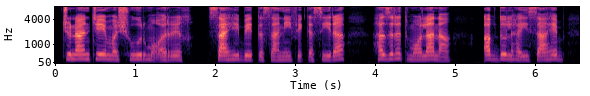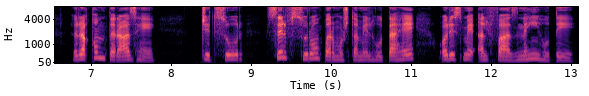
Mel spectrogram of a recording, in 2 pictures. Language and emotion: Urdu, neutral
